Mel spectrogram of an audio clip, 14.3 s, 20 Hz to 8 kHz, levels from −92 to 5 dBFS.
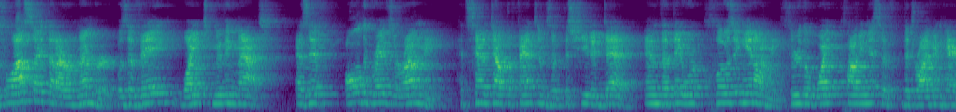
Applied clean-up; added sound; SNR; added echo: none; none; none; reverberation time 0.9 s.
